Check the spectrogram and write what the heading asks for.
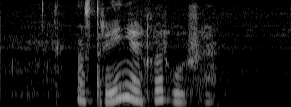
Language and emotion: Russian, positive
